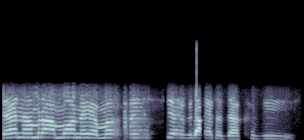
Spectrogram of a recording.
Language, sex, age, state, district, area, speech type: Maithili, female, 30-45, Bihar, Saharsa, rural, conversation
